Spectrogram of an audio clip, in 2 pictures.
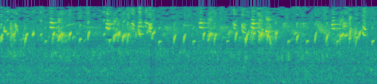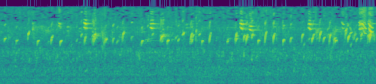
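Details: Goldfinch song meant to encourage caged birds to sing, a bright, fast stream of sharp chirps and liquid twitters in loud bursts over constant background hiss.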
